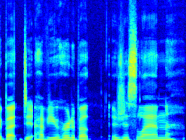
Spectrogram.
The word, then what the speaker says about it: Ghislaine: We always say Ghislaine in I know. – French, ugh. But she pronounces it Ghislaine Maxwell. – Maybe because she's from the UK.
